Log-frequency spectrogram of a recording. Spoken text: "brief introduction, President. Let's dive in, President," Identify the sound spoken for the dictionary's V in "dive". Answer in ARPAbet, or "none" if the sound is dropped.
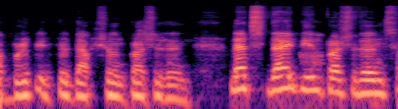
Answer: B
